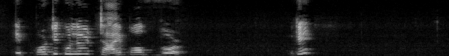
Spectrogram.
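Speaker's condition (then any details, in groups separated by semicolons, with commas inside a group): No condition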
